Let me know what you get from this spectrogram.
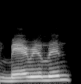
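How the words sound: Every syllable of the word is pronounced fully.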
